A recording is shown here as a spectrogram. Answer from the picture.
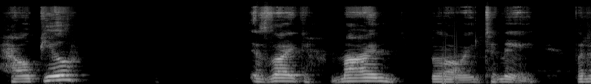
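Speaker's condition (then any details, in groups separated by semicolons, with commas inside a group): Cerebral palsy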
